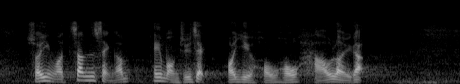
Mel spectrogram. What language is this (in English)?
Cantonese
